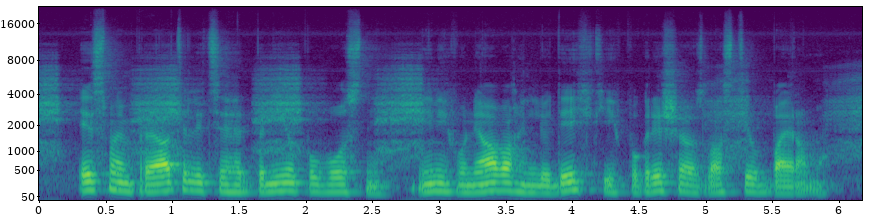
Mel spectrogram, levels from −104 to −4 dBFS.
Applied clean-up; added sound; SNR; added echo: none; Crow; 19 dB; none.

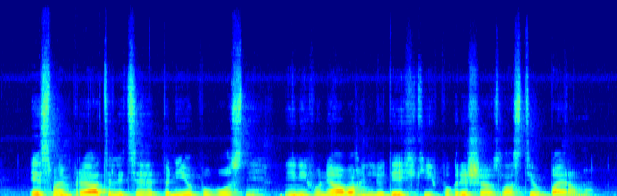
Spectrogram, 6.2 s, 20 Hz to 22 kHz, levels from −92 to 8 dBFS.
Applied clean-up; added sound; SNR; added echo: none; none; none; none.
